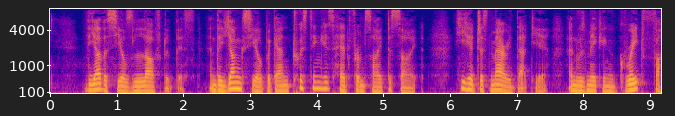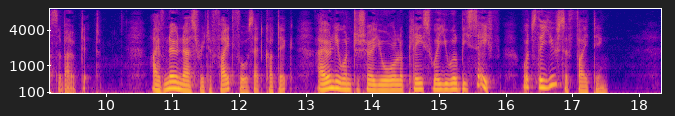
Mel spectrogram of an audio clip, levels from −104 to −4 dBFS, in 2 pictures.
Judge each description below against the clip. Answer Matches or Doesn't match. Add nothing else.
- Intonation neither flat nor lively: Matches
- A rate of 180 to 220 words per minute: Matches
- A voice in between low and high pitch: Matches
